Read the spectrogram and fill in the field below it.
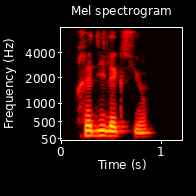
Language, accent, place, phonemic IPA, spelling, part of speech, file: French, France, Lyon, /pʁe.di.lɛk.sjɔ̃/, prédilection, noun, LL-Q150 (fra)-prédilection.wav
- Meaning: predilection, tendency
